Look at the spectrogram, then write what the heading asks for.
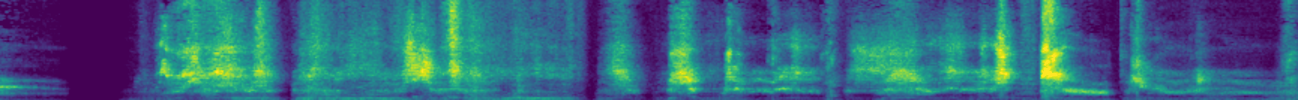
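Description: Rough, breathy cat calls come in irregular bursts, some drawn out and hissing, others short and gravelly. The sounds are noisy rather than tonal, with brief pauses between outbursts.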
